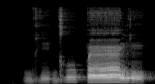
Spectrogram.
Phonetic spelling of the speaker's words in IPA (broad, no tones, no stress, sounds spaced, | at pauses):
bʱ i ɡʱ uː p æ̃ː ɡ ĩ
